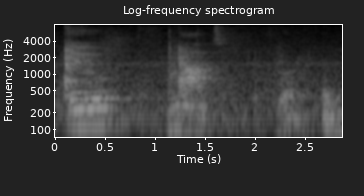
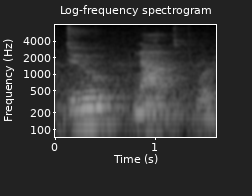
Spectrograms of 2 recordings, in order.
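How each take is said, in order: First: Each word set apart by long pauses, low and soft; said slowly. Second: Said in the usual way. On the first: Shown as a demonstration. Pastor to his congregation, spelling out the command slowly and softly. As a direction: drop the voice and space out every word. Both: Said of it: "I'm gonna say it slowly".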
